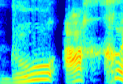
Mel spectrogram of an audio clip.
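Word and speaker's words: רוח: 루와 정확히 바라는 루아 아크가 되요 여기 으 루아흐 해놓고 여기에 꽉 막혀 쪄요 이 막히면 은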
